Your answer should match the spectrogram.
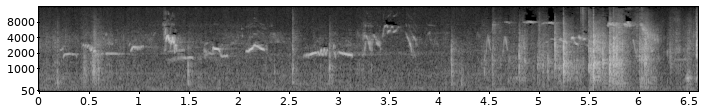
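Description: Thin plastic packaging crinkling and rustling as it is handled, loudest in the last second or so. Small birds chirp in the background through the first half.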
